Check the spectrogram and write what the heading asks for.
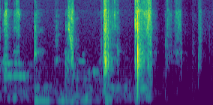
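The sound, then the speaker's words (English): A deck of cards being shuffled before drawing a card: a few quick papery riffles and snaps in uneven bursts, the loudest near the end, then a couple of faint taps as the deck settles. “All right, let's have a look at a card for you today. Let's give them a shuffle.”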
